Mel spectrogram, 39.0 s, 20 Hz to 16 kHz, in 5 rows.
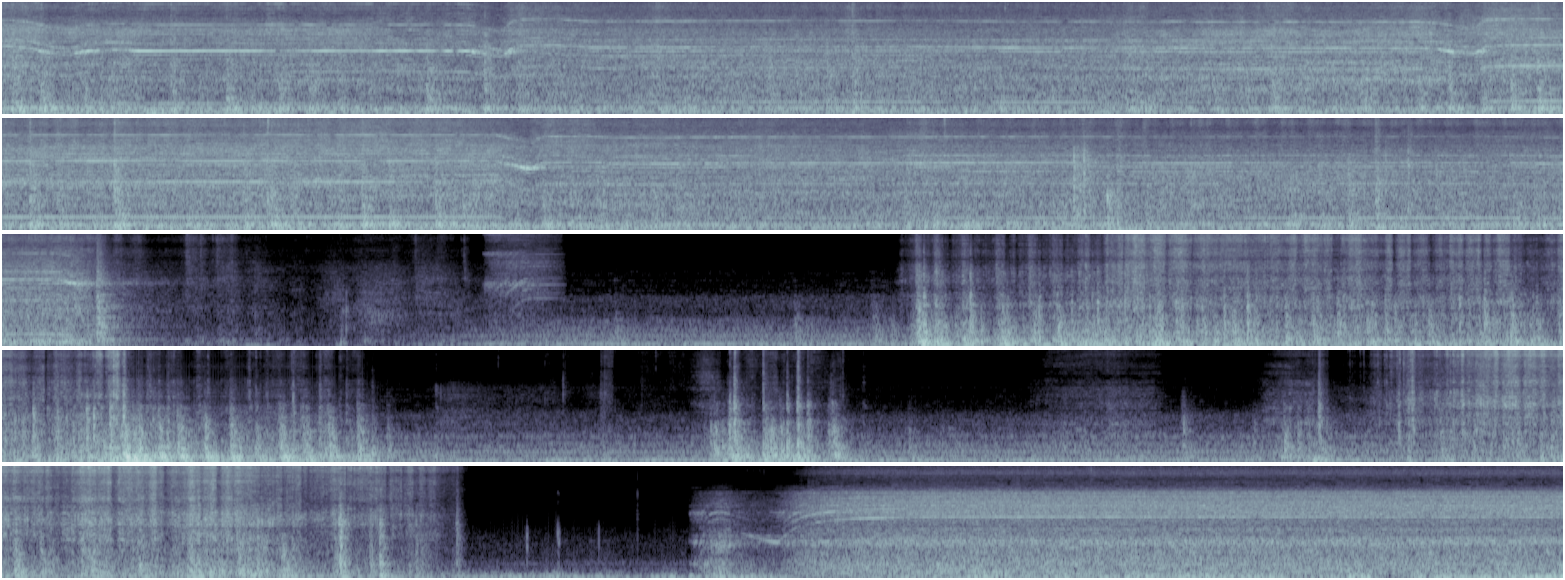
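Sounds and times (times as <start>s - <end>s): blower with high whine: 0.0s - 16.3s, 34.7s - 39.0s
brush rattling inside vent duct: 20.0s - 25.8s, 26.8s - 33.5s.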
